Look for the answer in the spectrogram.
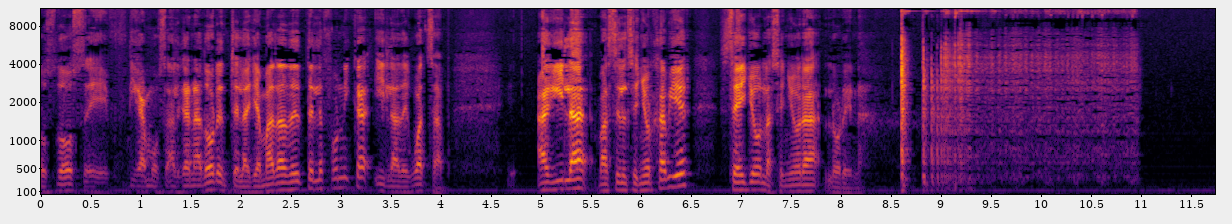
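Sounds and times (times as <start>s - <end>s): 
speech: 0.0s - 8.4s
tossed coin landing and rattling: 8.6s - 11.0s.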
